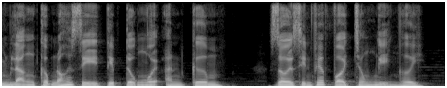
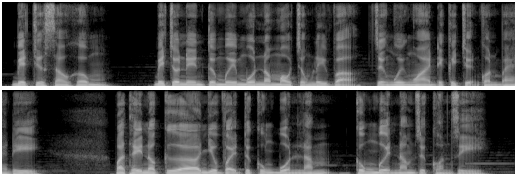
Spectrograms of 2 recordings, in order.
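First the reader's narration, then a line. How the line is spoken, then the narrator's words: Sighing. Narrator (Vietnamese): Bảo Anh thở dài bảo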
